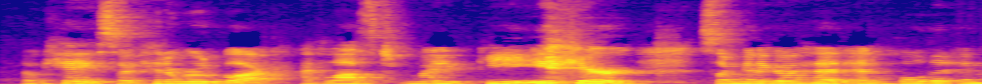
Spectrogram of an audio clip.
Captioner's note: laughs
